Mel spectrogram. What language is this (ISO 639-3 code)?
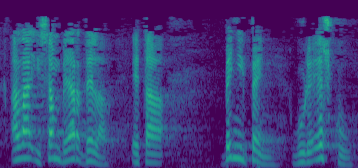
eus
